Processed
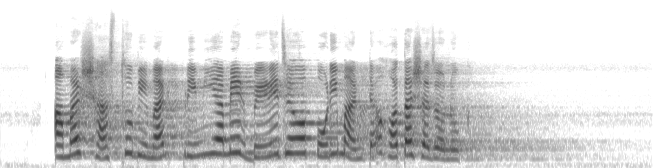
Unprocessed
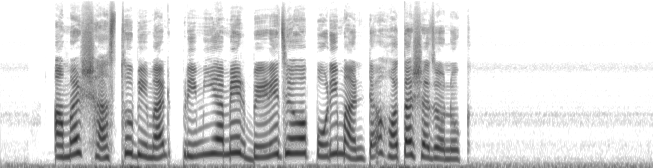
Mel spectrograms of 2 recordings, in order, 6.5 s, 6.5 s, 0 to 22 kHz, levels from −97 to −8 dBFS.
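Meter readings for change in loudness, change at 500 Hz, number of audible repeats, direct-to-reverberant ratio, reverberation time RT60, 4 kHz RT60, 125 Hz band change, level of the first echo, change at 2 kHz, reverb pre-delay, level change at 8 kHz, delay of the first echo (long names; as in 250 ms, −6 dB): −3.5 dB, −6.0 dB, 1, 12.0 dB, 2.7 s, 1.5 s, can't be measured, −20.5 dB, 0.0 dB, 7 ms, below −15 dB, 153 ms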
